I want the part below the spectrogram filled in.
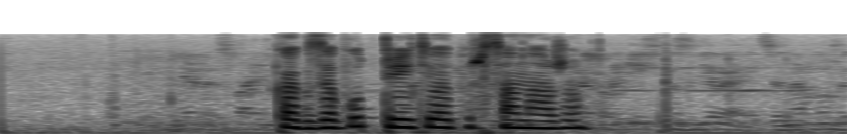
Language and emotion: Russian, neutral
